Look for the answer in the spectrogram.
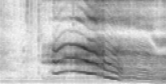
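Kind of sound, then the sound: household object, squeaking door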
